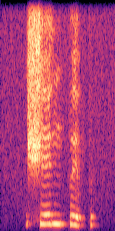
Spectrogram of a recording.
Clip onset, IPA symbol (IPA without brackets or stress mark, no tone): ʃ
